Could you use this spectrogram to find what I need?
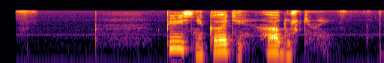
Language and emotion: Russian, sad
